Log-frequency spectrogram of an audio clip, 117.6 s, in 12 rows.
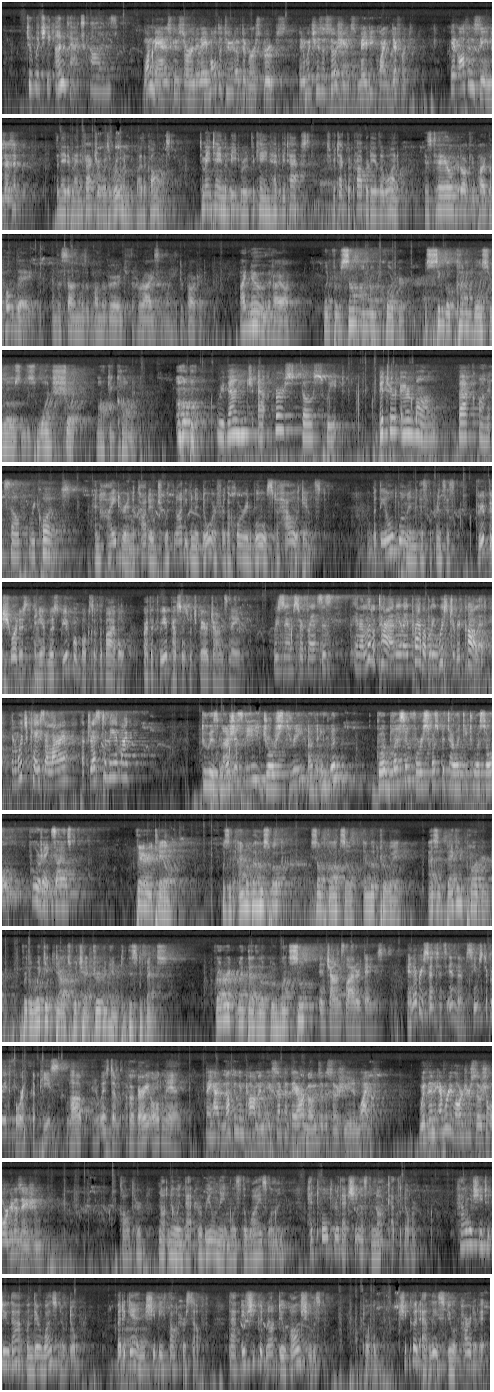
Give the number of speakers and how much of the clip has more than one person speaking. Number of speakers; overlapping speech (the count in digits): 10, no overlap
